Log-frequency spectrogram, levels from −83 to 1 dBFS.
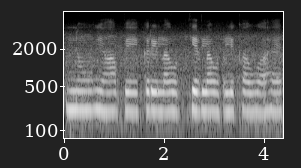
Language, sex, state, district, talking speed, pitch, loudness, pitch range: Hindi, female, Haryana, Rohtak, 110 wpm, 205 Hz, -17 LUFS, 200-210 Hz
